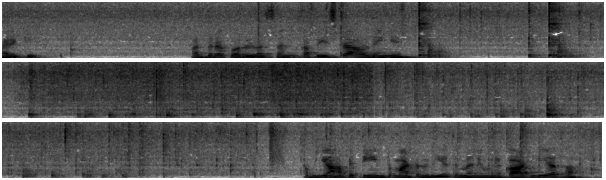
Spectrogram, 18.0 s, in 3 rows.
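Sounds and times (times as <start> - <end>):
onions sizzling in a pot: 0.0 - 18.0
wooden spoon stirring and scraping: 6.2 - 14.2.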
